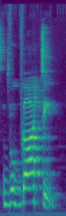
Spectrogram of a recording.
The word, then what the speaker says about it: Bugatti: to the Hazara mispronounce courtship so it actual pronunciation to watch a bugatti it's bugatti so double piace but after ta butcher on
